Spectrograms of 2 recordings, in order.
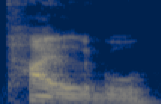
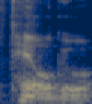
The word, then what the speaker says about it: Telugu: That comes out as tailgu. Tailgu. Can you put the form in here? I can do. Oh. It's not Telugu. It comes out as Telugu. I just mispronounced it the first time.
